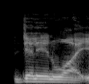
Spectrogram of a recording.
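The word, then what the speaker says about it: Dillian Whyte: First of all, how do you say Dillian White? Not Dillian, right? – Dillian White, yeah.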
